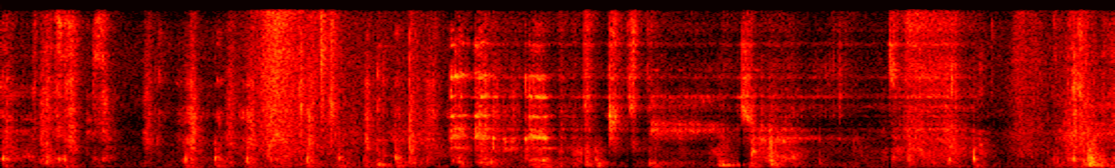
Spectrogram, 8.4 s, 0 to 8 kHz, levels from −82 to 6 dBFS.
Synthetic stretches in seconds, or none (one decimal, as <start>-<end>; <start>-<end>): 3.4-7.3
